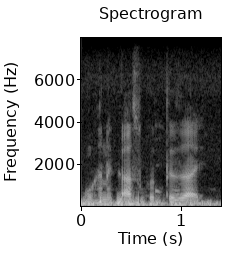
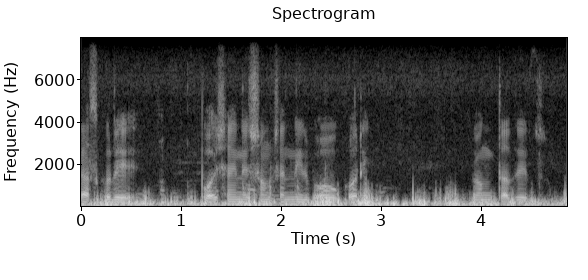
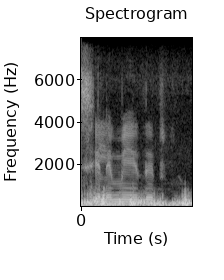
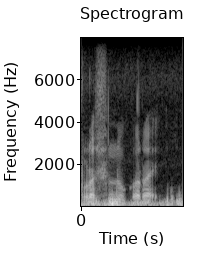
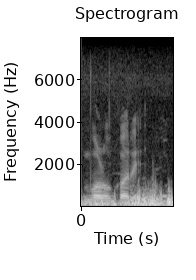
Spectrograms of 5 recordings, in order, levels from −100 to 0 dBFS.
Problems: constant background noise, continuous background conversations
